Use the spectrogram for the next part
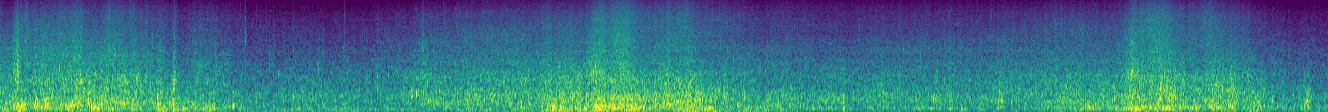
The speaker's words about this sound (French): Je suis au-dessus de la mer. La clameur des vagues qui se marient avec les récifs.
